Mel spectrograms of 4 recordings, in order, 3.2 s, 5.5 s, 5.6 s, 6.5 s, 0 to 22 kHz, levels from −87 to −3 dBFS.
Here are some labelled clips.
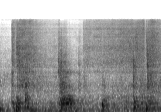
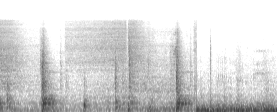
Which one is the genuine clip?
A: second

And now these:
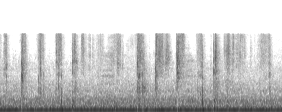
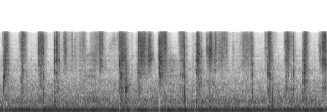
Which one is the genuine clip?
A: first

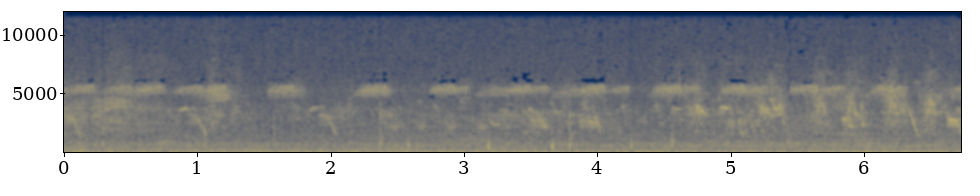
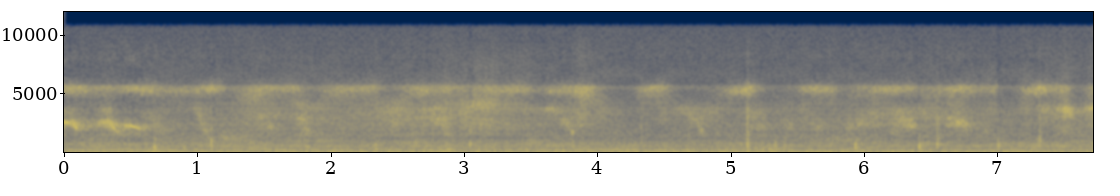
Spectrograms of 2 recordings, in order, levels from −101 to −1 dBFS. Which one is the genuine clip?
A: first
